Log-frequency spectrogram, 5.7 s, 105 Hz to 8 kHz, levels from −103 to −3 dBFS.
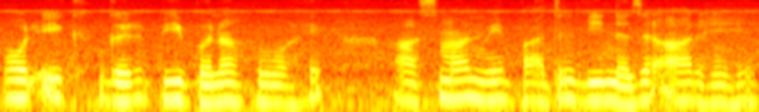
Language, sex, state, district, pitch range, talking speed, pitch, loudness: Hindi, female, Punjab, Pathankot, 155-175 Hz, 160 wpm, 165 Hz, -18 LUFS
